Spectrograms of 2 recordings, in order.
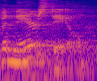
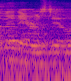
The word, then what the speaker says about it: Van Arsdale: last name, is Venersdale. She got that right. That doesn't usually happen, but it is phonetic. So my name is Van Arsdale, as she said, and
